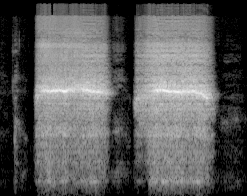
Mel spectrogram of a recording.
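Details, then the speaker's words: Vocal imitation of a stenotic dialysis access bruit: two long, high-pitched tea-kettle whistles, each about a second, contrasted with a normal whooshing access; linked to high arterial or venous access pressures. "so again you want to listen for the whooshing sound whoosh whoosh you hear that you good you hear that whistling like a tea kettle"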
